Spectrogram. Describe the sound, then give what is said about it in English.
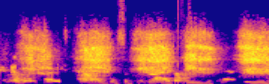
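A parrot downstairs squawks and chatters excitedly in five loud, raspy bursts separated by short gaps, the calls harsh and voice-like, filling the whole moment. “I have a parrot, and he's going crazy downstairs at the moment.”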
